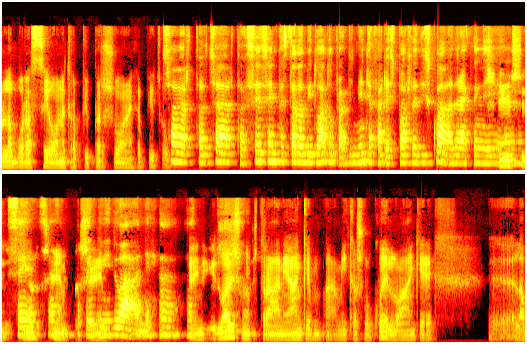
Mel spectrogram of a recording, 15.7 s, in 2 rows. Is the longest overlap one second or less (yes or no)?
no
